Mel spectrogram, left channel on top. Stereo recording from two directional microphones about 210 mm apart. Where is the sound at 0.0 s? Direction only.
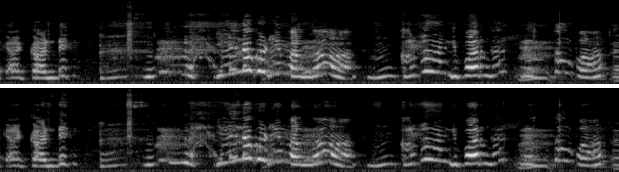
55° right (ahead or behind).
